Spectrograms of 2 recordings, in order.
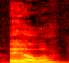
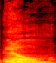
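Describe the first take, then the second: First: The word is said as two syllables. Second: The word is said as one syllable. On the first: "the southern pronunciation of the word elm, where they just stick in another syllable" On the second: "the word elm"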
